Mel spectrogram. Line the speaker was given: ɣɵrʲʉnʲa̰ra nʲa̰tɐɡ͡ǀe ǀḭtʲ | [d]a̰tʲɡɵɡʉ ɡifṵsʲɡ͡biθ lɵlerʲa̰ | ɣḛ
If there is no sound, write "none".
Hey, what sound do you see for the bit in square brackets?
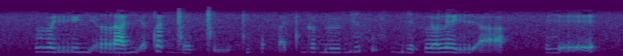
θ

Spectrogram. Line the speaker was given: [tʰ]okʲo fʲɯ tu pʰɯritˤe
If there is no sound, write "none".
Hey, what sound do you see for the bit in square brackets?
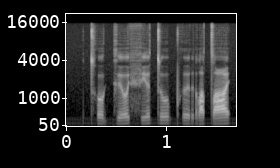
tʰ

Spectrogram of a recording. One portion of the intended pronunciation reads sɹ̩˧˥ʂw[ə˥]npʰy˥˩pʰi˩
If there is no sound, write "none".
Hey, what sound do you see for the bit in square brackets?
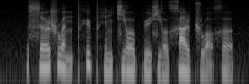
ə̰˨˩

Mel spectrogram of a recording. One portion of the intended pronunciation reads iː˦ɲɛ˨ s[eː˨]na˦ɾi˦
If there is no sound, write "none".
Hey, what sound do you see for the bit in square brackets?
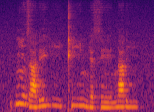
eː˨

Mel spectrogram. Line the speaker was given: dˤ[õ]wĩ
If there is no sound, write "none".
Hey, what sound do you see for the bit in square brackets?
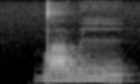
õ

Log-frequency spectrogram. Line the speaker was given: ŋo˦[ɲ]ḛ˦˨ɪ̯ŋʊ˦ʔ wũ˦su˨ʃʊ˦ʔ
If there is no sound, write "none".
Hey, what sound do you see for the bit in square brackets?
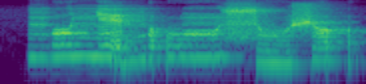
ɲ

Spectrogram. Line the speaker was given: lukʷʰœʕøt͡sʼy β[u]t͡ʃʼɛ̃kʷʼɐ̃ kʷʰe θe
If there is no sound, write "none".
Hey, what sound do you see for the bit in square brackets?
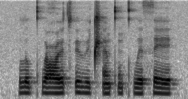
y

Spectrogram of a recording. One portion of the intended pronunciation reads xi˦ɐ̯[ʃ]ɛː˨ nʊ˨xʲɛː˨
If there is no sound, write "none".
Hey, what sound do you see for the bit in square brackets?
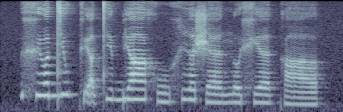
ʃ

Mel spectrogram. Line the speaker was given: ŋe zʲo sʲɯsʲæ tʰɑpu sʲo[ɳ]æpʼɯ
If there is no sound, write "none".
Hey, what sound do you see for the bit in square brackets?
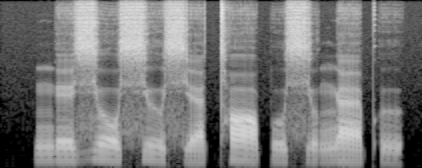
ŋ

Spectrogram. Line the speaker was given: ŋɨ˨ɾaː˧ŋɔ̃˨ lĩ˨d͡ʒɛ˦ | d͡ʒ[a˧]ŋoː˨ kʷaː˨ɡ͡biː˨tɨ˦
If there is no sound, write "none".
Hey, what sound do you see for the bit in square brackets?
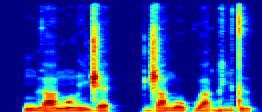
a˧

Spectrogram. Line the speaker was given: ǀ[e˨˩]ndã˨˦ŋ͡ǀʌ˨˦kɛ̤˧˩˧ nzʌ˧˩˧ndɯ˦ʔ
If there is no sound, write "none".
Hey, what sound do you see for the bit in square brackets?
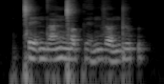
e˧˩˧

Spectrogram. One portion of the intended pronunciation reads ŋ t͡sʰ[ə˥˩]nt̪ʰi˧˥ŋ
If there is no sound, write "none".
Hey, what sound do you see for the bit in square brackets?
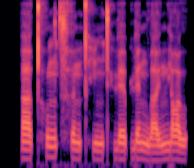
ə˥˩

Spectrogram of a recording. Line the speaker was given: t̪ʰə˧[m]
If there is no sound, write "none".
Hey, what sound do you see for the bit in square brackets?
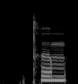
m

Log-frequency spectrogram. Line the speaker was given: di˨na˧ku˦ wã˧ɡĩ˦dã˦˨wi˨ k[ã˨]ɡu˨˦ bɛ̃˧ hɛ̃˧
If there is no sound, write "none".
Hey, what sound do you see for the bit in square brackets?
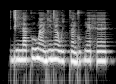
ã˨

